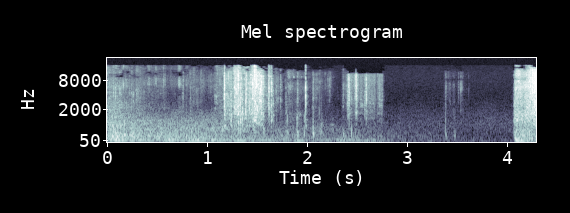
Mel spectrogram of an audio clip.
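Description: A weapon clicks as it is switched.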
